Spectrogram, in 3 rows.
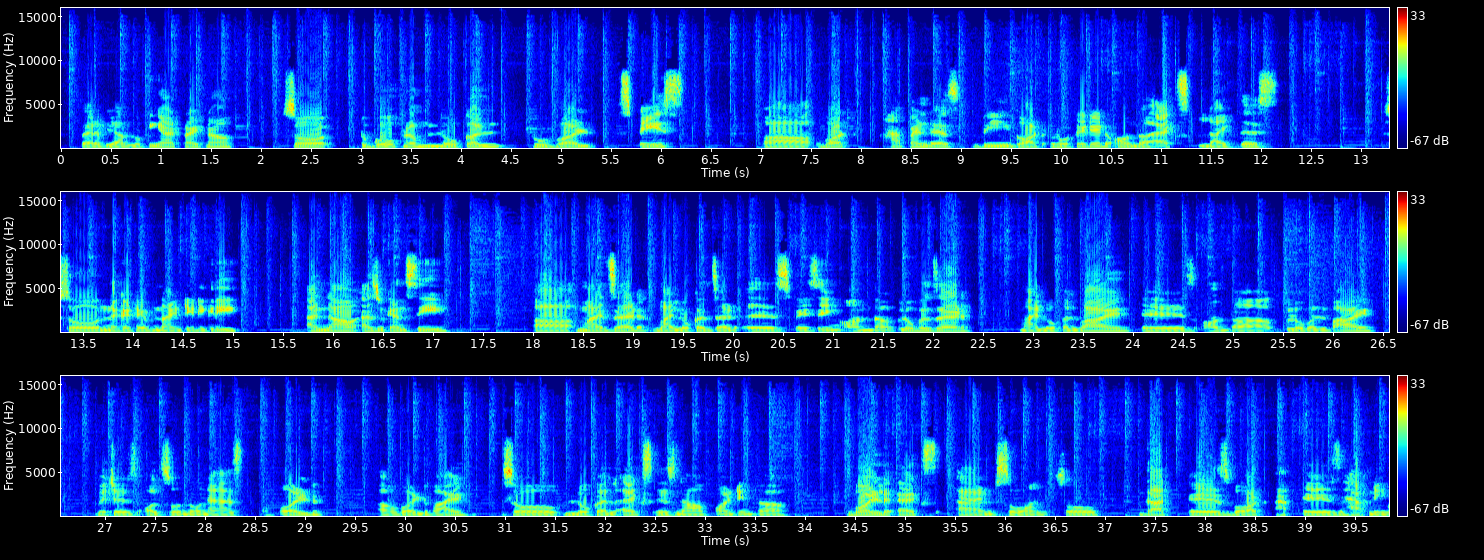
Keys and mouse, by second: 0.6-1.7 middle drag, 2.1 ctrl+middle click, 6.6 middle click, 6.8 shift+middle drag, 9.6 r, 9.6 x, 14.5 ctrl+click, 15.1 shift+middle click, 15.6 middle drag, 15.9 ctrl+middle click, 16.3 middle click, 17.0 middle click, 26.5-26.8 middle drag, 35.5 ctrl+middle click, 35.8 middle click, 37.1 alt+shift+r, 37.1 shift+middle click, 37.8 click, 38.4 shift+middle click, 38.8 ctrl+middle drag, 39.3 shift+middle click, 39.7-39.8 ctrl+middle drag.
